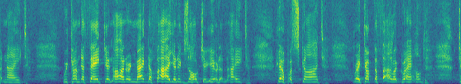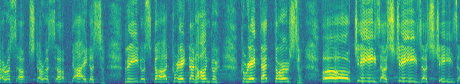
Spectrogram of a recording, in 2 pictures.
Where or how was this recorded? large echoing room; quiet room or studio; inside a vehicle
large echoing room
